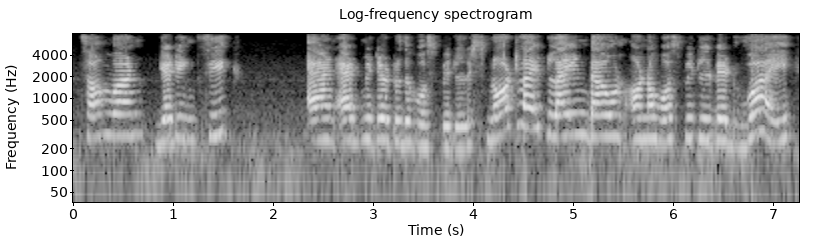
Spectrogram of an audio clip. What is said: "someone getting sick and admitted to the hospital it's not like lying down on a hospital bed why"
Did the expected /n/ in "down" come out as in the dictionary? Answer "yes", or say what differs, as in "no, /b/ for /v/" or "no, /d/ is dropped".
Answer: yes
